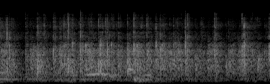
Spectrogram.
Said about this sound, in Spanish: Un aplauso a todos los voluntarios que están aquí.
